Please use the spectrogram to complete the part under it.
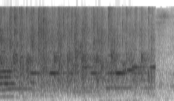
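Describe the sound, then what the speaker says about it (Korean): Clapping from an audience at a Korean gathering as guests are introduced, a full, dense burst of applause that cuts off abruptly near the end. "여러분 큰 박수 부탁드립니다"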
